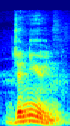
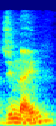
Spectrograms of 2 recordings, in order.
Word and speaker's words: genuine: GE a new irony this particular word is pronounced as genuine some people wrongly pronounced it as g9 which is not correct it is genuine genuine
